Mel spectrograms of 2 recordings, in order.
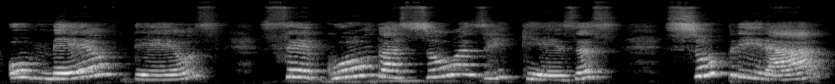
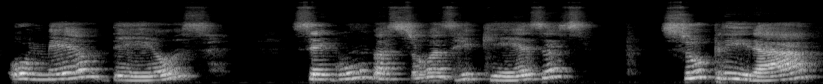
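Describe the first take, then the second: First: It is spoken loudly, with lively enthusiasm. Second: It is spoken flatly, without energy or conviction. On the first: The speaker believes it with joy and conviction. The speaker calls it right. "Vamos bem forte, bem animado" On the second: The speaker has no hope or conviction. The speaker calls it wrong. "Não vai falar assim, ó ... a tia não tem esperança nenhuma, não tem convicção nenhuma"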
